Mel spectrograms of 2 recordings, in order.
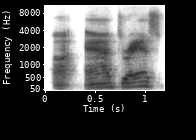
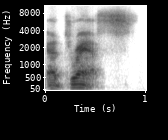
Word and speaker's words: address: It doesn't really matter if you say address or address.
